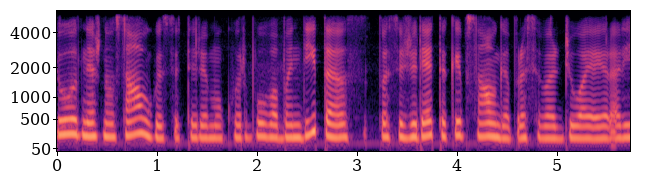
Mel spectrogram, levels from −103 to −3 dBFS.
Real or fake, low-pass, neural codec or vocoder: real; 5.4 kHz; none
